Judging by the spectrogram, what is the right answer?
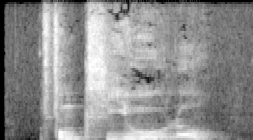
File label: "funkciulo", Esperanto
